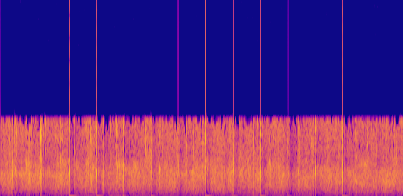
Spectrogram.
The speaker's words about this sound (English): I think that we can all just really give a great round of applause to all of our teachers. I'm so grateful for all they do for the students.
